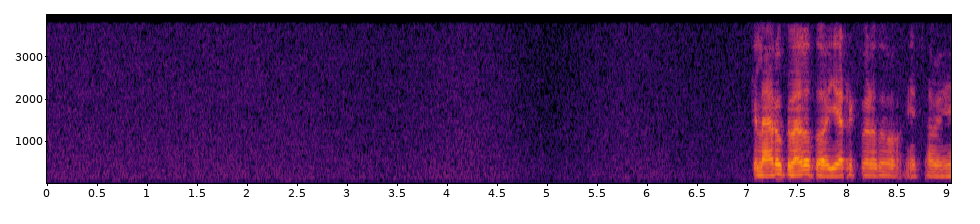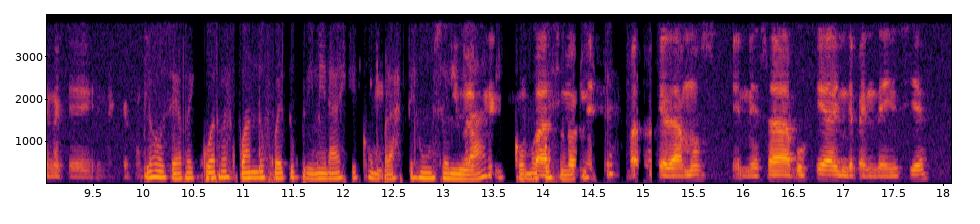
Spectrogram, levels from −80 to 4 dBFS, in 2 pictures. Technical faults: background gated by the echo canceller; echo leak; speech suppressed in double talk

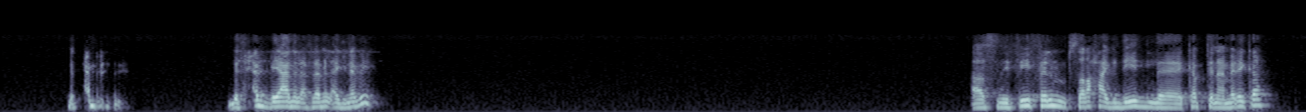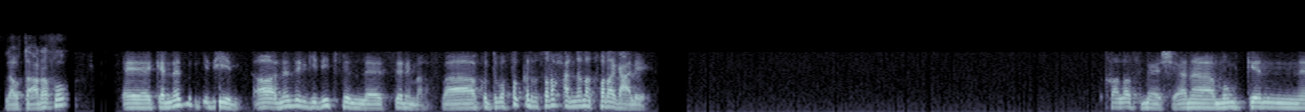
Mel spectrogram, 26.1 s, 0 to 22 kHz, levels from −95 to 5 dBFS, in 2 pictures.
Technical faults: handover gap; fallback to narrowband

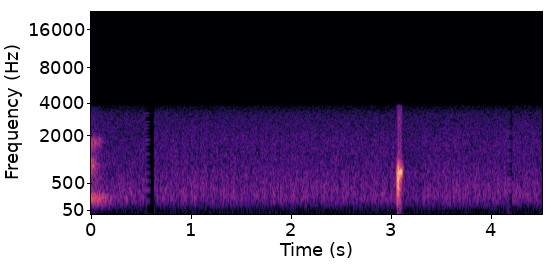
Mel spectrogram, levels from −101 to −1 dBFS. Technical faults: packet loss with pitch repetition

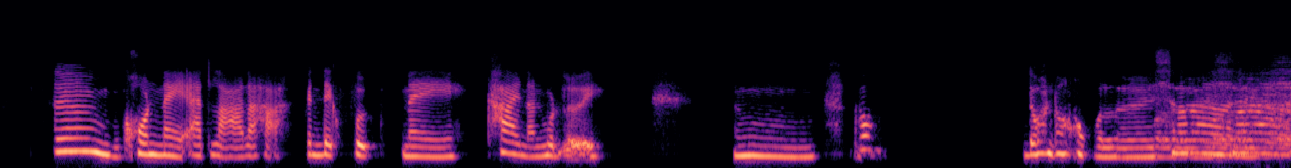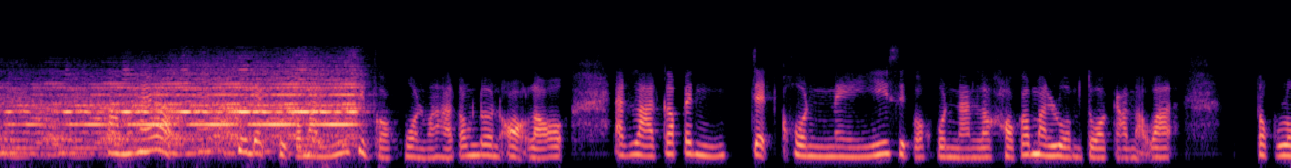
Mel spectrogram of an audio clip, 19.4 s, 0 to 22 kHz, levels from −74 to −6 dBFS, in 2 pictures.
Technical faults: feedback howl

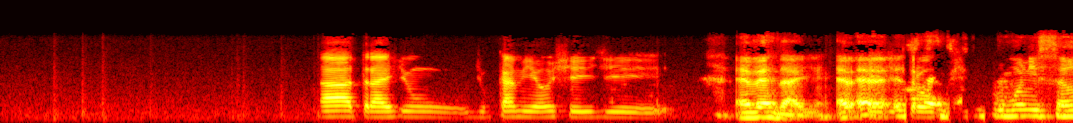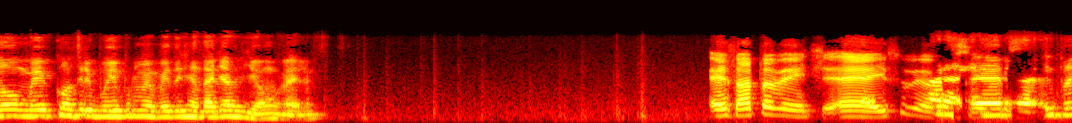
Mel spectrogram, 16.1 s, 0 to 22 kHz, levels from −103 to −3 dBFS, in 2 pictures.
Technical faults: speech suppressed in double talk; echo leak

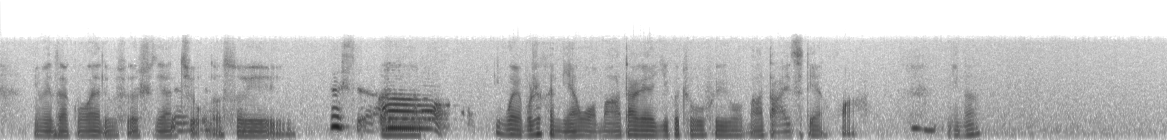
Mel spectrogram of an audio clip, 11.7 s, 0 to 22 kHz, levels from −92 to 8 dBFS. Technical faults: speech suppressed in double talk

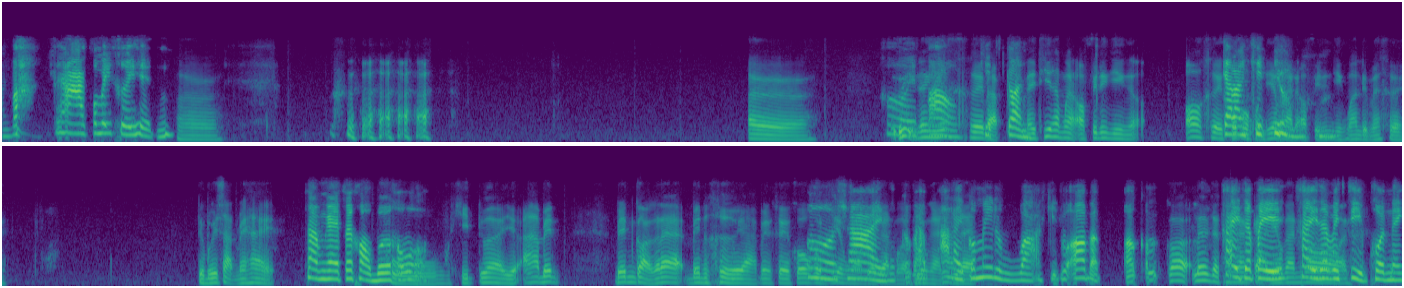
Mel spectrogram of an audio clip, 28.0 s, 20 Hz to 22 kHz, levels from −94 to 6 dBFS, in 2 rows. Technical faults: none

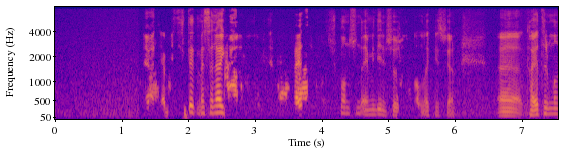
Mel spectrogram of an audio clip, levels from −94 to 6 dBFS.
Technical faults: speech suppressed in double talk; other side's voice leaking through

